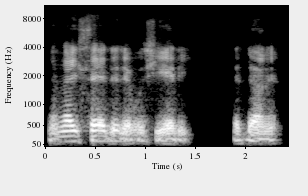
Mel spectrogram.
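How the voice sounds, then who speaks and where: A man with a Kentucky accent answering interview questions casually, in a folksy, halting storytelling way. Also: medium pitch, big pitch swings, vocal fry, dark tone, husky. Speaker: interview guest, Bigfoot researcher.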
